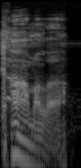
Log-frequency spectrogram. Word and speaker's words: Kamala: Kamala if you all on the right can pronounce ver re ramaswami you all can damn well say Kamala kamla got 73 million votes Trump got 76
